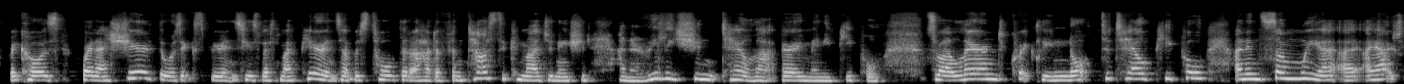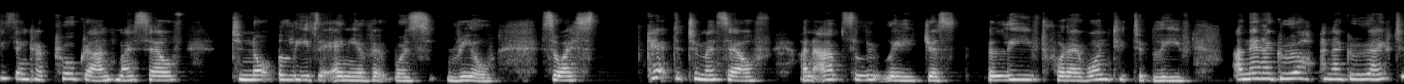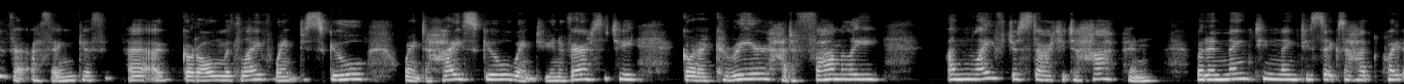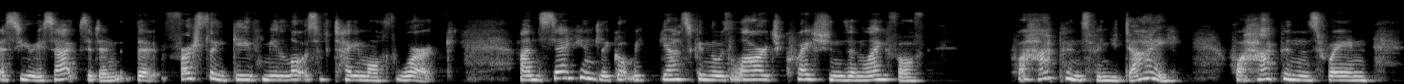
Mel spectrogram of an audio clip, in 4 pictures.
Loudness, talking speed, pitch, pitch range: -18 LUFS, 155 wpm, 210 Hz, 190-240 Hz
